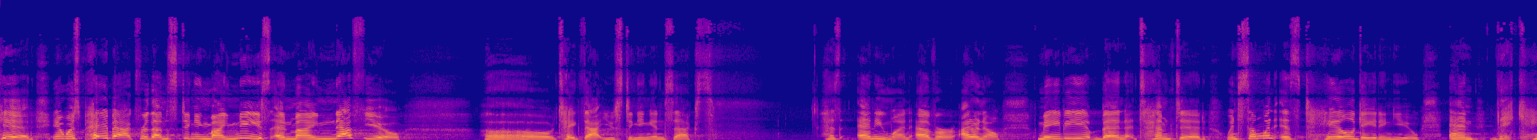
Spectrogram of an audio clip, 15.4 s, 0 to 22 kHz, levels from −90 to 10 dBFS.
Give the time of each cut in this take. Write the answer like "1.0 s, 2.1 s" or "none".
none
